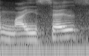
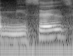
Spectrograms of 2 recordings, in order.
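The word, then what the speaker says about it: micelles: और इन कोलाइड्स को नाम दिया जाता है माइसेल्स या मिसेल्स, जो भी आप प्रोनाउंस करते हैं इन्हें मिसेल्स या माइसेल्स कहते हैं बेटा।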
